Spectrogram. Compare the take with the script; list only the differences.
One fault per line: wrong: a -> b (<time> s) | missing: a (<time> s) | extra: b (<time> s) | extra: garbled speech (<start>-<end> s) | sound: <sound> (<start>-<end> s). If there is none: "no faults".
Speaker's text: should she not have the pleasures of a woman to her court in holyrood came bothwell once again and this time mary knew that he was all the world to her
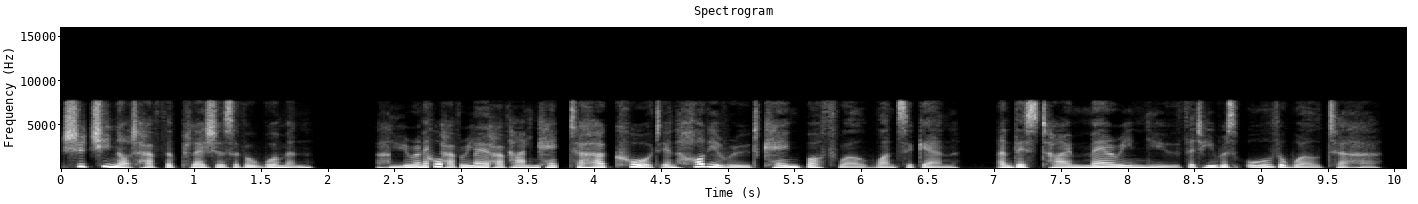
extra: garbled speech (2.4-3.7 s)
